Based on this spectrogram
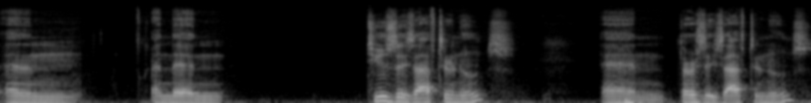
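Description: With a Spanish accent, a man speaks at a moderate pace. His pitch sits in the middle of the male range and varies in an ordinary way. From Peru, moved to Miami at 12. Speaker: youth soccer coach. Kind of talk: casual interview chat.

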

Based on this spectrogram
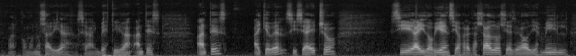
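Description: Loudness swings widely as a man talks at a moderate pace, his medium pitch showing ordinary variation. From Argentina, Rosario. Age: 40s. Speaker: fan LEGO designer and photographer. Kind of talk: casual interview.

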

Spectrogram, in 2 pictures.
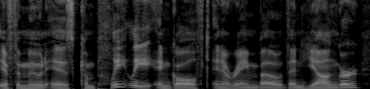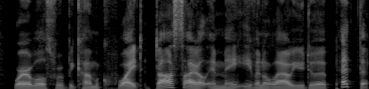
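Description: A man with a normal speaking voice talks at a medium pitch and a moderate pace against a quiet background. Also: ordinary pitch variation. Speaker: podcast co-host. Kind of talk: casual chat, reading notes.

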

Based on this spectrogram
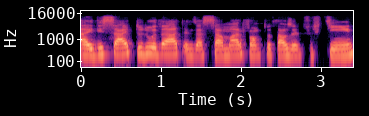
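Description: A woman with an Arabic accent speaks at medium pitch with fairly even intonation, in a dry, close sound with no echo. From Saudi Arabia, of Syrian family. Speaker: author and women's rights activist. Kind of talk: interview. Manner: halting, with frequent repetitions and fillers.

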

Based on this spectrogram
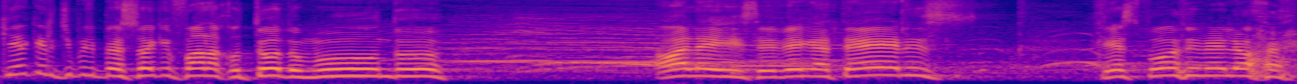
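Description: Against crowd noise, a man with an extremely high pitch sounds animated, speaking at a moderate pace with long, frequent pauses, ordinary pitch variation and big swings in loudness. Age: 20s. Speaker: pastor. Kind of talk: sermon.

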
